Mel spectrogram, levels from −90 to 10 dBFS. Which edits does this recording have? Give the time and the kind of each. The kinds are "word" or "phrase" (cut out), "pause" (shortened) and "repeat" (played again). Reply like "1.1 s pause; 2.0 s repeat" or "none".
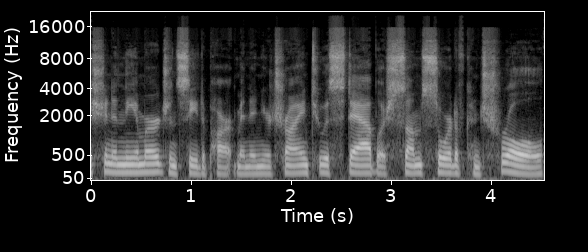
none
